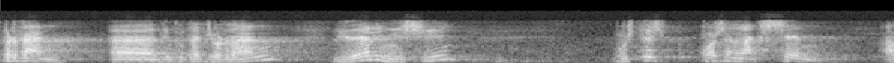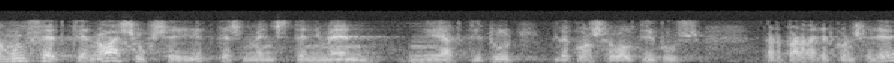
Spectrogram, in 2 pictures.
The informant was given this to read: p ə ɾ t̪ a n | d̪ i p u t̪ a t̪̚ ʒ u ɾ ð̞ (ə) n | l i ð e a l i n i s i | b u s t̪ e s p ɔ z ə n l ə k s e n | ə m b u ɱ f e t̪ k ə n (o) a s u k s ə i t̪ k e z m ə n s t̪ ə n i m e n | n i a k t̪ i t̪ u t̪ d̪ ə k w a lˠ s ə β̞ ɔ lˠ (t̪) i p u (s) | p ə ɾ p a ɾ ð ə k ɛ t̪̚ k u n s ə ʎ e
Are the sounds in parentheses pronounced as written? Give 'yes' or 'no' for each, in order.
no, yes, yes, yes

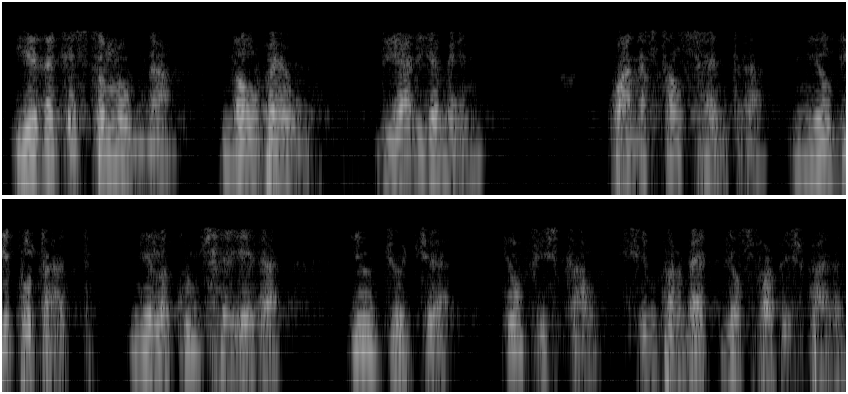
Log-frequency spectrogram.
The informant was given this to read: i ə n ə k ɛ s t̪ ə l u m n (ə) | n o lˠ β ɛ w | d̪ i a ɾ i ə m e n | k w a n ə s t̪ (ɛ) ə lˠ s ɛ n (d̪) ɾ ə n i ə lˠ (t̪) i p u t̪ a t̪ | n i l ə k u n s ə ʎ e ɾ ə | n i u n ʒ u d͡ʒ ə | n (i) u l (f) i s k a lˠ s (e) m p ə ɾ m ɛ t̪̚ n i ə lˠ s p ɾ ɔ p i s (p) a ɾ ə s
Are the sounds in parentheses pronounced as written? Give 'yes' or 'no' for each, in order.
yes, no, no, no, yes, yes, no, yes

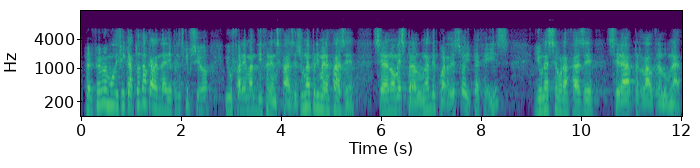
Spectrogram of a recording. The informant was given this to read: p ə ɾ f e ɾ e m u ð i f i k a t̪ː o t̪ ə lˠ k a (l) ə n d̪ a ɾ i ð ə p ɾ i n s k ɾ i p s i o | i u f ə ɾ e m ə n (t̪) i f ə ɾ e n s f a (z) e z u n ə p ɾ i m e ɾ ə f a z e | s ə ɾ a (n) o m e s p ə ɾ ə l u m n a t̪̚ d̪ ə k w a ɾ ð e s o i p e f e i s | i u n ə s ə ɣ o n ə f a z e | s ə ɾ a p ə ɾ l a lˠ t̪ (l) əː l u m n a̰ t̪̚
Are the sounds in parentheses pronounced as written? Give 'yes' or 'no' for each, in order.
yes, no, yes, yes, no

